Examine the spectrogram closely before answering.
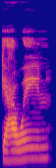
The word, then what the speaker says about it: Gawain: Some people pronounce it Gawain. I say Gawain.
